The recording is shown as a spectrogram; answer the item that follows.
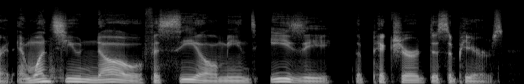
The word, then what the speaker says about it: facile: Facile. Facile means easy, which sounds like face eel.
